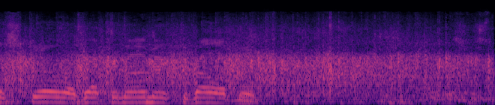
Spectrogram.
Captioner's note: some Applause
